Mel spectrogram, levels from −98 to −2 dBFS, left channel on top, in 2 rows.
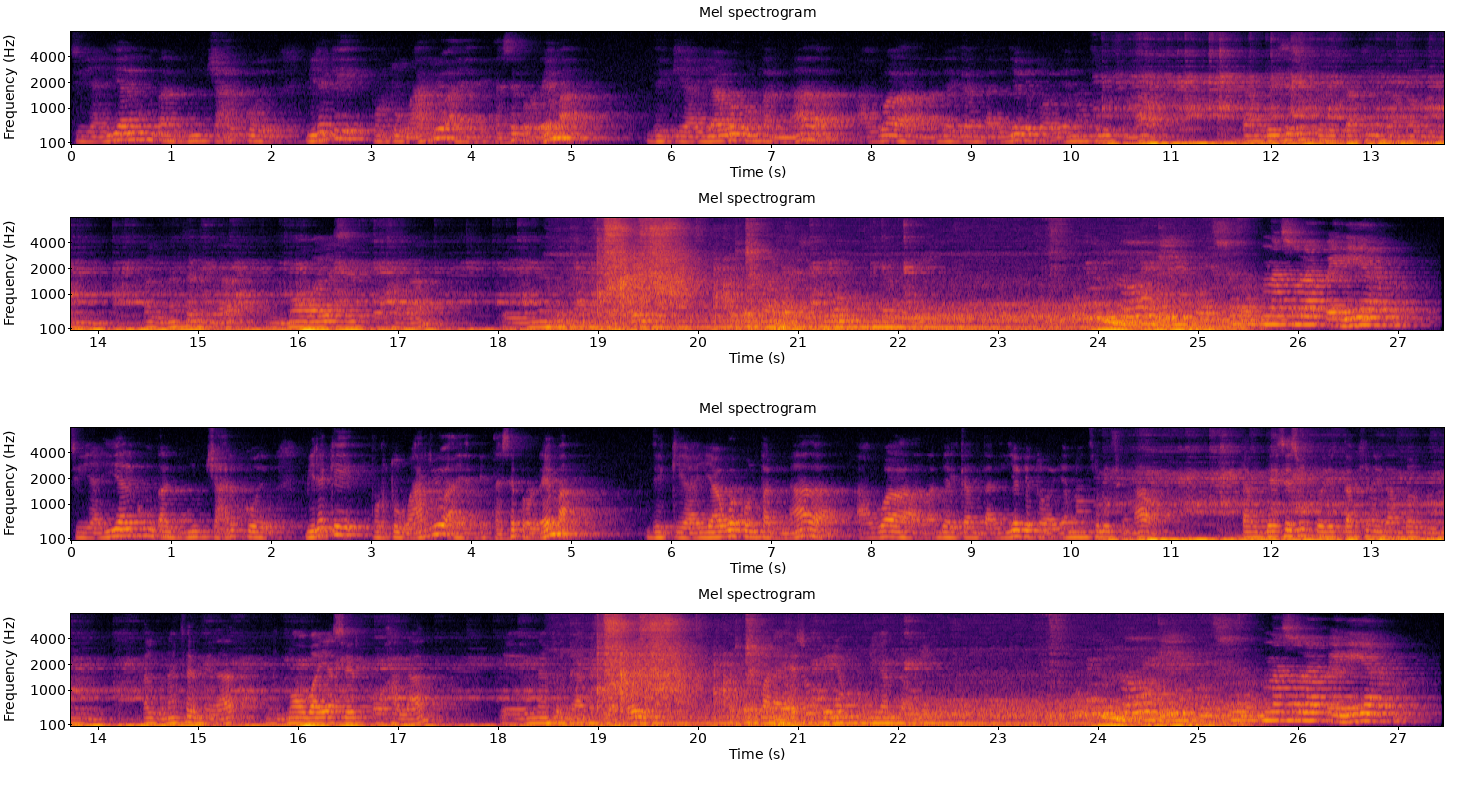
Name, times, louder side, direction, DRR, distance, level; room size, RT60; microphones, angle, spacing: voice 1, 0.0-5.0 5.8-10.9 11.7-14.0 14.4-17.3 18.0-19.6 20.6-22.4, right 3 dB, 75° right, 4 dB, 0.3 m, -35 dB
sound 1, 10.2-20.5 20.8-22.7 23.9-24.9, right 1 dB, 90° left, 0.6 m, -30 dB
sound 2, 18.4-25.5, equal, 5° left, 0.6 m, -31 dB
voice 2, 23.7-27.0, right 1 dB, 45° left, -4 dB, 0.6 m, -30 dB
3.7 x 2.1 x 2.4 m, 1.3 s
head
